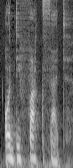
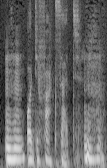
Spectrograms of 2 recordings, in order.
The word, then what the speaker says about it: Odifaksad: Odifaksad. It's from where? Odi, like, you spell it like Audi, but then you pronounce it Odi. Odifaksad.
